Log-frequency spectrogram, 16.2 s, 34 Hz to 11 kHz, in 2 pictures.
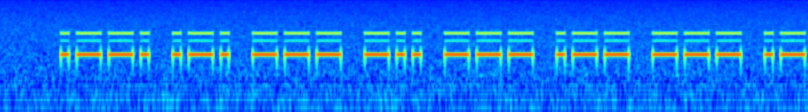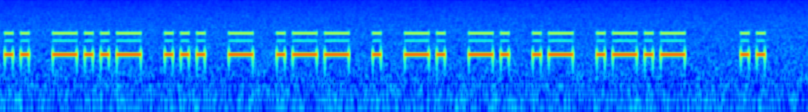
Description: Morse code (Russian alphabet), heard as a keyed tone, machine-sent, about 15 wpm, 660 Hz. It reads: ПРОДОВОЛЬСТВЕННАЯ И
